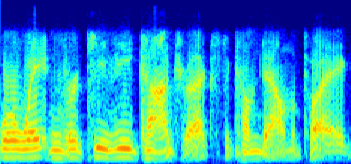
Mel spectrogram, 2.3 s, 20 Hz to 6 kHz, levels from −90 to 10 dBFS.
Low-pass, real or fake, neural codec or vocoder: 5.4 kHz; real; none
